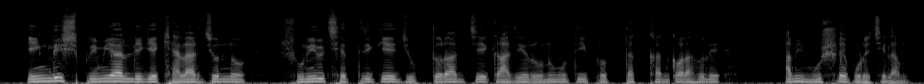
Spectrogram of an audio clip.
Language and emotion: Bengali, sad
